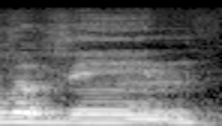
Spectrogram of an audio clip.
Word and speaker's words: Lavigne: Avril Lavigne. The G is silent.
